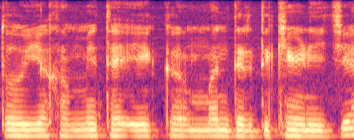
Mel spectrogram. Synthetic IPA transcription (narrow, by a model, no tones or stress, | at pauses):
t̪oːjexɐmːɪt̪ʰeeːkmɐnd̪ɪɾd̪ɪkʰeːɽ̃it͡ʃe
